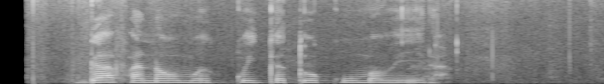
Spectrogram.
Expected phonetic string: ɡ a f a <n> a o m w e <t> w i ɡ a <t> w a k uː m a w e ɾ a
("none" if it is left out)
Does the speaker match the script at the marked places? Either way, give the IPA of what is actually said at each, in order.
n, k, t

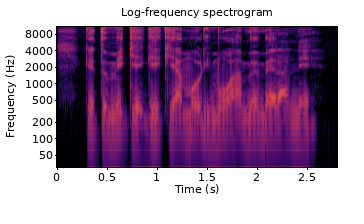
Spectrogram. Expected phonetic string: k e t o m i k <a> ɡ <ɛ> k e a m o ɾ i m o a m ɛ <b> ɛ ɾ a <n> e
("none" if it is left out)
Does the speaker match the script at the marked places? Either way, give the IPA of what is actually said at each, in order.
e, e, m, n

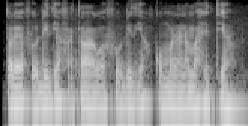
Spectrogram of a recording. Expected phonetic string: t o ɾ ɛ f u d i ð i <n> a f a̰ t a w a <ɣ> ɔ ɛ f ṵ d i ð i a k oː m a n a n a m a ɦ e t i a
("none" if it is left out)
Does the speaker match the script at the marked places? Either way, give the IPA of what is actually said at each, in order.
none, ɣ

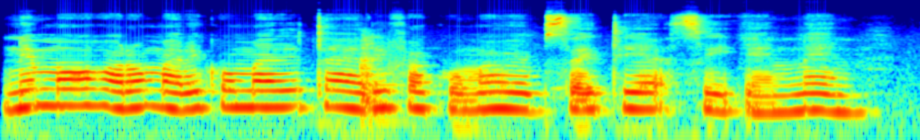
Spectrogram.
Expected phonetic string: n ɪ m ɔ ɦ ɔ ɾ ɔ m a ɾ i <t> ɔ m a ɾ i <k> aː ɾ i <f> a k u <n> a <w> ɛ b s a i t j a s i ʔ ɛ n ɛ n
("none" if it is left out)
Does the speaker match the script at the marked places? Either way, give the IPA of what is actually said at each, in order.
k, t, f, m, w

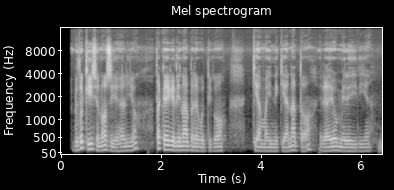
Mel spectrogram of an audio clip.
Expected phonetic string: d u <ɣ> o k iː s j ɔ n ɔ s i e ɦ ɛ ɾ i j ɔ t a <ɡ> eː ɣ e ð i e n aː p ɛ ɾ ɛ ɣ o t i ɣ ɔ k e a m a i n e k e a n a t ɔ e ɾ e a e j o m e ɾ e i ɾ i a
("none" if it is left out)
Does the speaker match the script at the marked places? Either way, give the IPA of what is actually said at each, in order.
ð, k

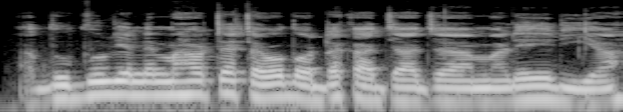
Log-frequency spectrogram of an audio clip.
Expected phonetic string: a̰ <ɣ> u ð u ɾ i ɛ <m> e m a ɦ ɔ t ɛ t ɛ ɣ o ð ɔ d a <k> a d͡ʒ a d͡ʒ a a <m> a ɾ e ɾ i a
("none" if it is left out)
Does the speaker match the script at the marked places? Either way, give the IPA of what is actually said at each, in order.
ð, n, k, m

